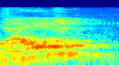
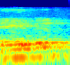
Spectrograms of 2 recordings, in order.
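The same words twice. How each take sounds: First: David is said in a Deep South accent. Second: David is said in a general American accent. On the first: "my mother would say" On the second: "My grandparents would call me"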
